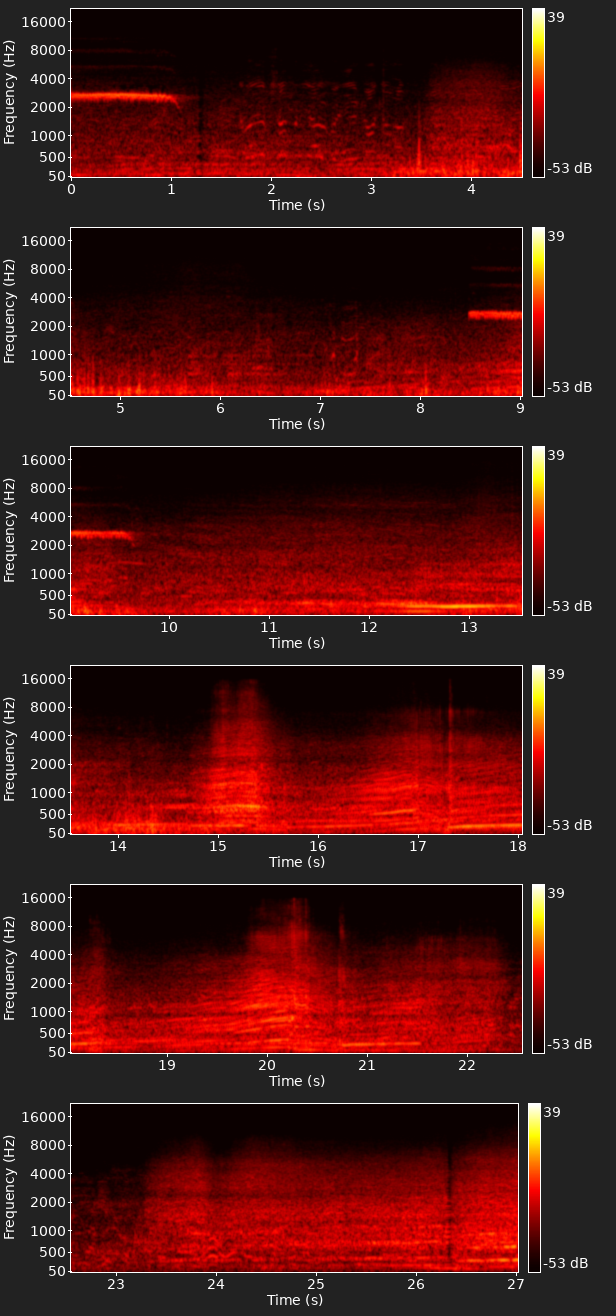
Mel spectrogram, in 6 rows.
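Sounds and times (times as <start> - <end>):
sports cars accelerating past: 7.7 - 27.0.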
